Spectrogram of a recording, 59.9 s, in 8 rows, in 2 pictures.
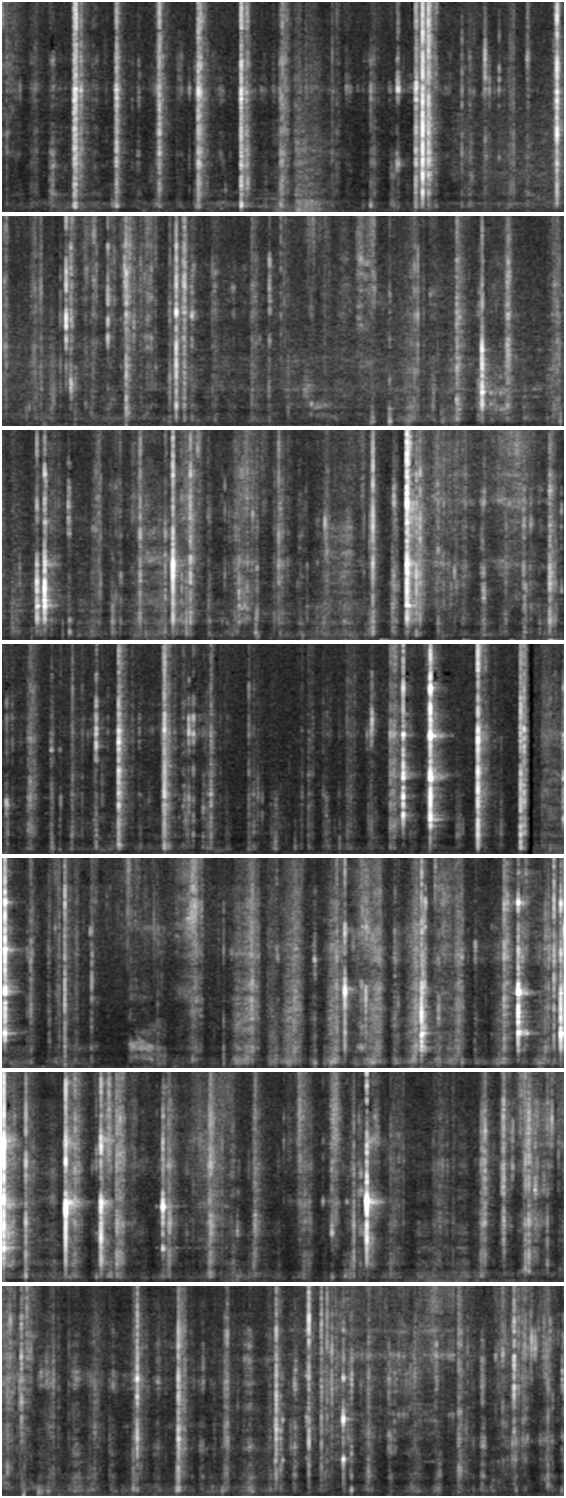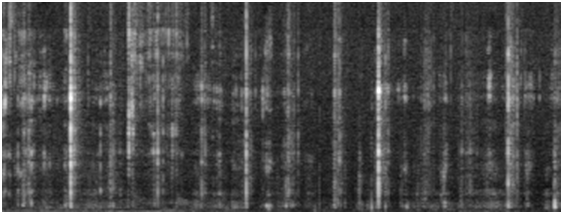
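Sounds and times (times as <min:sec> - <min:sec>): chewing crunchy seeds: 0:00.0 - 0:59.9
loud thump: 0:03.8 - 0:04.5.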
